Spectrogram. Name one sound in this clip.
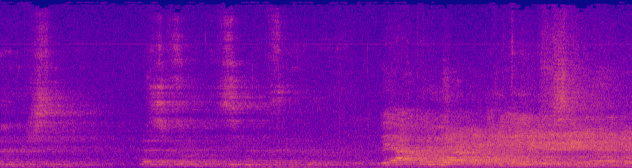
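A woman reads out through a microphone in a large echoing hall.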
